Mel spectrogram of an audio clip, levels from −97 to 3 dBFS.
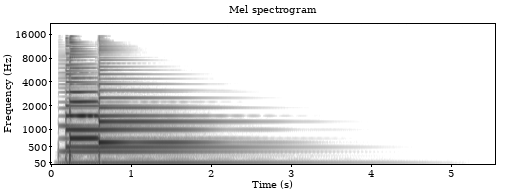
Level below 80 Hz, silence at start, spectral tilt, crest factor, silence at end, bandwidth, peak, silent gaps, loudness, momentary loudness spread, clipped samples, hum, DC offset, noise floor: -46 dBFS; 0.1 s; -1.5 dB/octave; 22 dB; 3.45 s; 16 kHz; -2 dBFS; none; -18 LUFS; 21 LU; under 0.1%; 50 Hz at -50 dBFS; under 0.1%; -84 dBFS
